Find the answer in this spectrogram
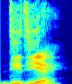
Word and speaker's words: Didier: is with my brother DDA I think I said it right it's a French name I've known DDA since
